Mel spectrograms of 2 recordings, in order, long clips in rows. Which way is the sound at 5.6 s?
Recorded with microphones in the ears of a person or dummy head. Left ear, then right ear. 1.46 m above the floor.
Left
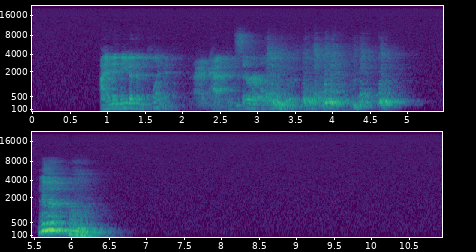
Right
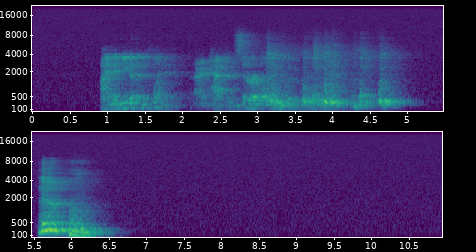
80° right.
